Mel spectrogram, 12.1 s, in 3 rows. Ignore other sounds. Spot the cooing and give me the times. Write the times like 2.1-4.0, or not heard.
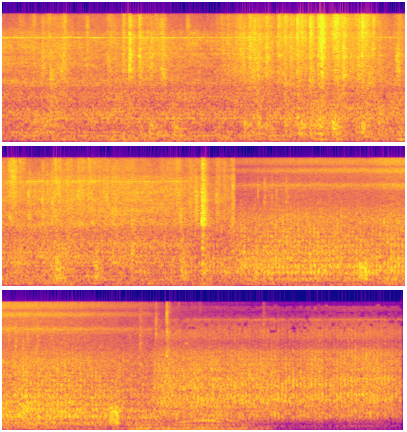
0.1-10.8.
